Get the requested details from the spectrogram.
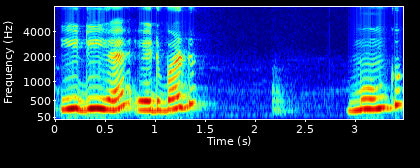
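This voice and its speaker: Woman, high voice, exam-prep art lecture, slow repeated terms. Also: fairly even intonation, warm tone. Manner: writes on a board while dictating; repeats terms slowly for note-taking. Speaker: art teacher.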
